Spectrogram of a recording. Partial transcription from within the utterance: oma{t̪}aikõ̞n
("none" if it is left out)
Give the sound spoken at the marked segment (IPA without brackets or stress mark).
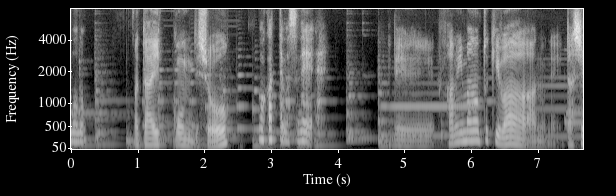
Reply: d̪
